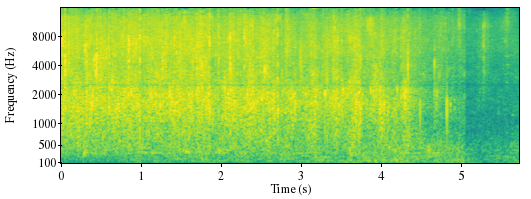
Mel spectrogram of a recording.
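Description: Theatre audience applauding, stopping about five seconds in.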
